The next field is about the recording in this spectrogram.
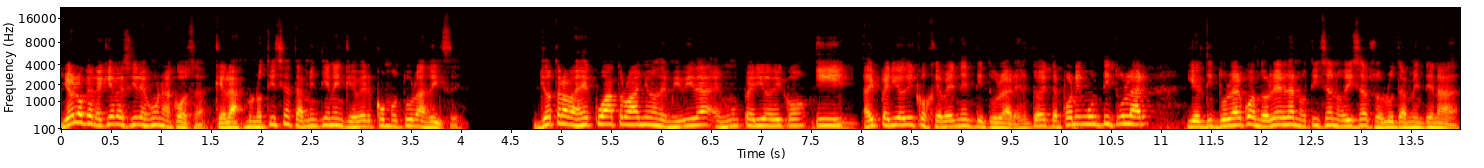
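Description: Talking at a fairly quick pace, a man with a high pitch uses lively intonation. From Panama. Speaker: retired salesman and former consul. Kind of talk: casual chat. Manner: soft-spoken; halting.

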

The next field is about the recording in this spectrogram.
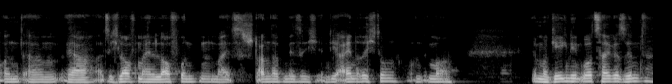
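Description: Very fast speech comes from a man. His intonation is fairly even. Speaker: podcast co-host. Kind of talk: casual interview.

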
